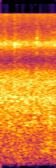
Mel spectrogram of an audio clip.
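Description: Rain falls outdoors in a steady, loud, close hiss with no break and no voices over it.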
